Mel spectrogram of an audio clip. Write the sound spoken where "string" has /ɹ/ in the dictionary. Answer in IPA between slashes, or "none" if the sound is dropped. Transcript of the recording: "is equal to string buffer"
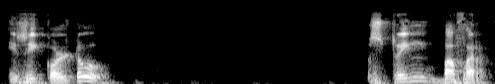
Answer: /ɹ/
